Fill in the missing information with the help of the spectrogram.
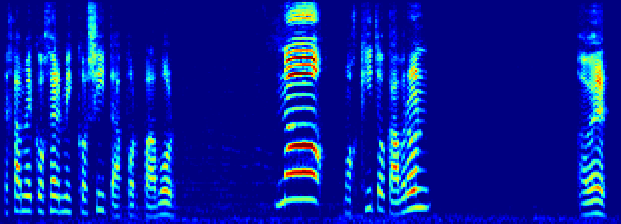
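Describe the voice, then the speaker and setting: This gaming YouTuber's high, bright voice swoops wildly in pitch and sounds forceful, though he speaks slowly, recorded with no echo and faint game music behind. Fighting a boss, he's frantic, cursing, yelping, and muttering to himself.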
